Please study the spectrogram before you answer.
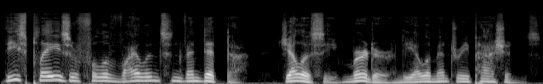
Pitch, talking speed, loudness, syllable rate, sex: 135 Hz, 155 wpm, -19 LUFS, 5.6 syllables/s, male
